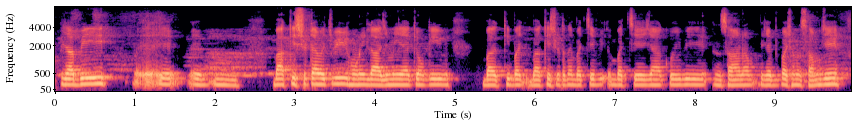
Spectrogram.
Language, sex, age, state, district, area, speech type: Punjabi, male, 30-45, Punjab, Bathinda, urban, spontaneous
